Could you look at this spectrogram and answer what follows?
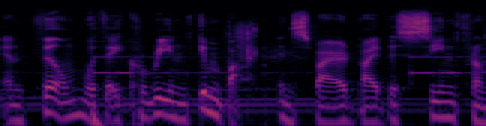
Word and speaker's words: gimbap: for those who are not familiar a korean gimbap or kimbap as it is occasionally pronounced here in the states is a rice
